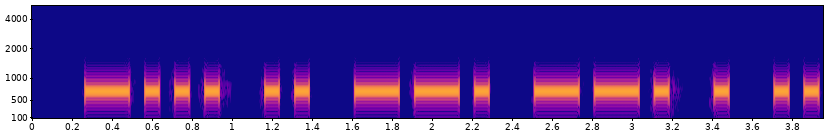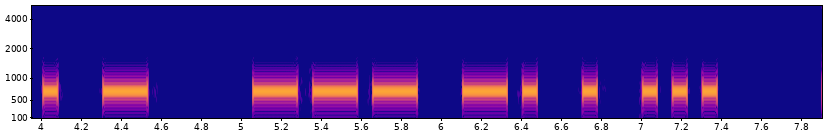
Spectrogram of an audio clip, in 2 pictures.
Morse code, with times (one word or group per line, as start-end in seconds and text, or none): 0.3-4.5 BIGGEST
5.1-7.4 ONES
